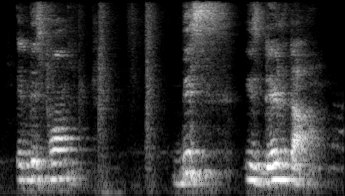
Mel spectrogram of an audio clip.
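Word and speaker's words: ∂: This is delta. We read it as del. TA को हम नहीं पढ़ेंगे, इसको हम del से प्रोनाउंस करेंगे।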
